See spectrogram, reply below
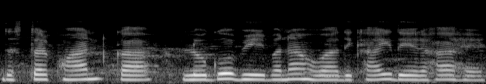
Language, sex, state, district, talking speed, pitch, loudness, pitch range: Hindi, female, Uttar Pradesh, Lucknow, 125 wpm, 220 Hz, -16 LUFS, 210-230 Hz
